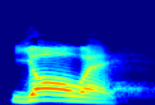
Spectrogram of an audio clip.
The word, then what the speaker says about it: Yahweh: So when God says his name, right, he says Yahweh. And that's how we pronounce that.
